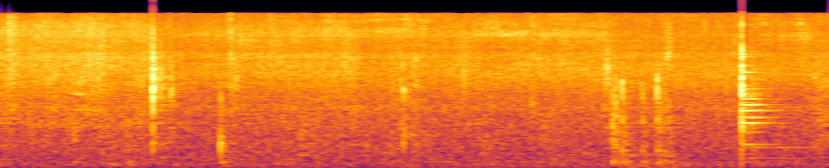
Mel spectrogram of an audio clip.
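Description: Beef sautéing in a pan with salt and seasoning, a steady sizzle of frying broken by a few sharp clicks and scrapes of a utensil stirring against the pan.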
